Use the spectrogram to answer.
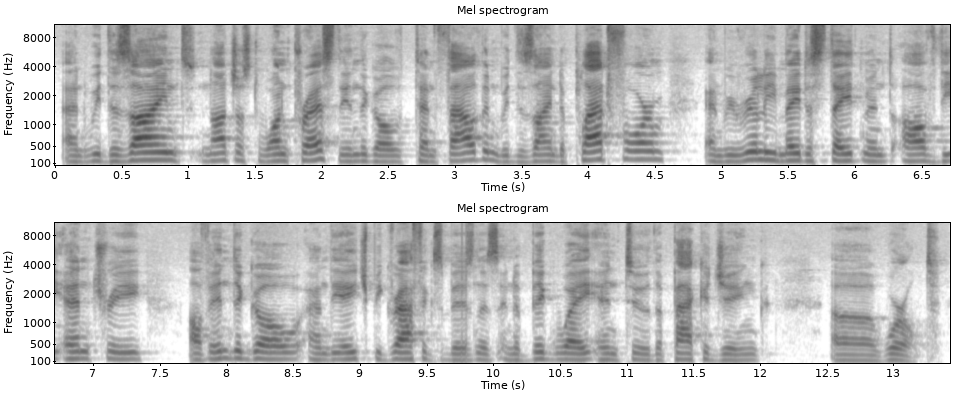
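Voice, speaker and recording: A man's voice: on the high side, fairly even intonation, moderate pace. A middle-aged man gives a conversational press conference talk at a podium, with many fillers and restarts. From Israel. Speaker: company executive presenting at a press conference. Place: large hall with windows, live audience.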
